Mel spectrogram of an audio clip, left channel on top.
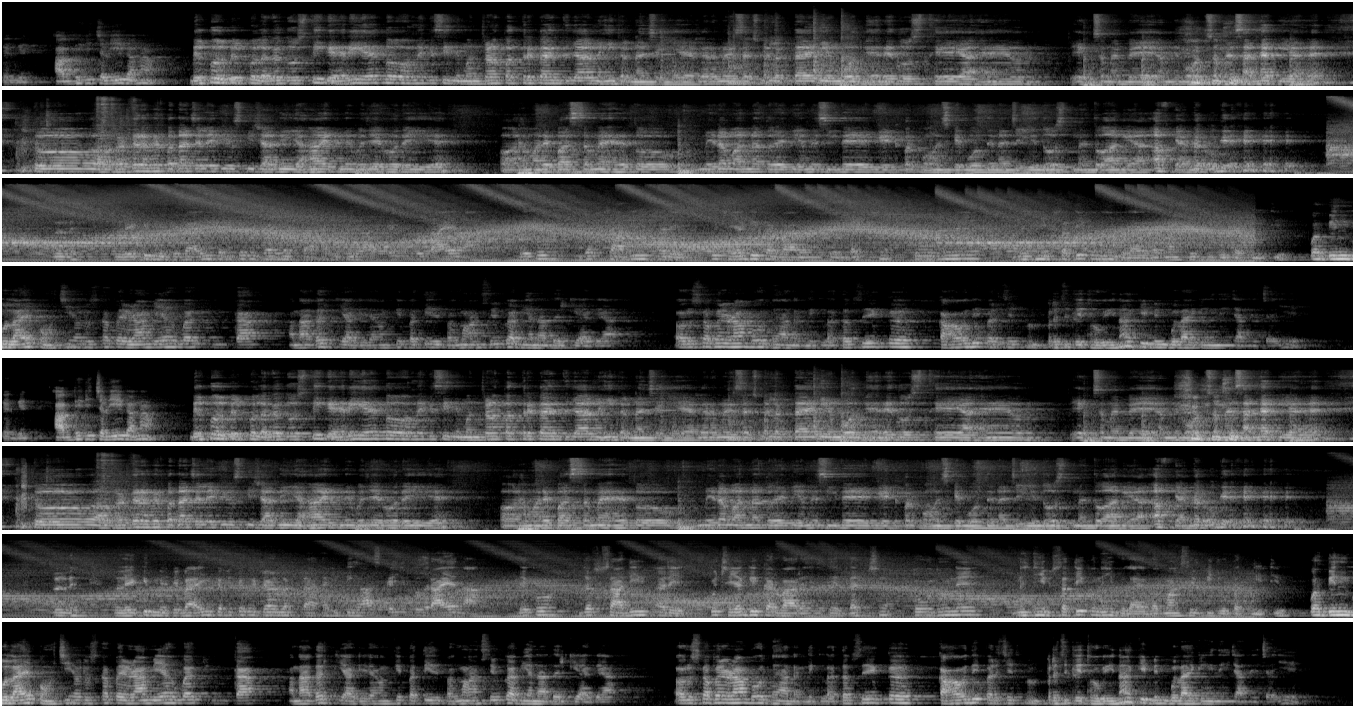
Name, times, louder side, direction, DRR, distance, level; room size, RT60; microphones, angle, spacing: voice 1, 0.0-1.6 11.7-12.5 13.6-13.8 27.5-31.8 32.2-36.8 37.1-43.1 43.4-46.7 47.3-53.5, right 3 dB, 60° right, 9 dB, 0.6 m, -26 dB
voice 2, 1.9-10.4 10.7-18.0 18.5-26.4, equal, 5° right, -1 dB, 1.4 m, -24 dB
sound 1, 6.1-15.3 15.7-16.3 17.0-18.1 18.7-20.7, left 1 dB, 15° left, 1.1 m, -34 dB
sound 2, 15.5-26.8, right 1 dB, 40° right, 2.9 m, -45 dB
sound 3, 26.7-39.6, left 6 dB, 45° left, 0.6 m, -28 dB
17.0 x 9.4 x 2.4 m, 1.1 s
head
